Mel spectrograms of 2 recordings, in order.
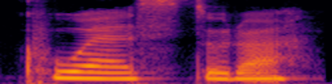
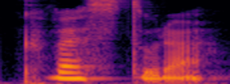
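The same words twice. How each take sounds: First: The opening sound is not a 'k' plus 'v'. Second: The opening sound is a 'k' plus 'v'. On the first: The speaker calls it wrong. "I'm not saying questura" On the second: The speaker calls it right. "I'm saying questura"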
